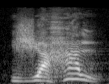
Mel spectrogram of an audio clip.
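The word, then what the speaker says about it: יחל: Yahal. Se escribe yachal con ch, pero se pronuncia ya, que significa aunque me quite la vida, seguiré confiando en que Dios es bueno.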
